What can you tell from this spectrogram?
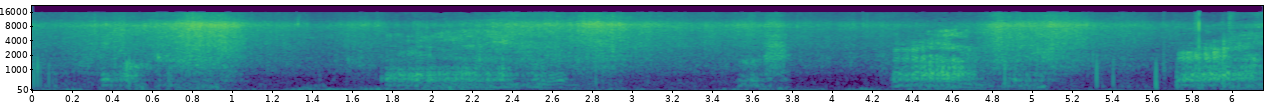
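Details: A Staffordshire Bull Terrier that dislikes a garden tree barks at it in harsh, broadband bursts, repeated irregularly about once a second.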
